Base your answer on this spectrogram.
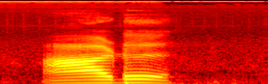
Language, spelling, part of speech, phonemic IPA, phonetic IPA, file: Tamil, ஆடு, noun / verb, /ɑːɖɯ/, [äːɖɯ], Ta-ஆடு.ogg
- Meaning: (noun) 1. goat, sheep 2. Aries, a sign of the Zodiac; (verb) 1. to move, stir, wave, swing, shake, vibrate; to shiver, tremble 2. to move to and fro 3. to dance, gesticulate, to act a part or play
